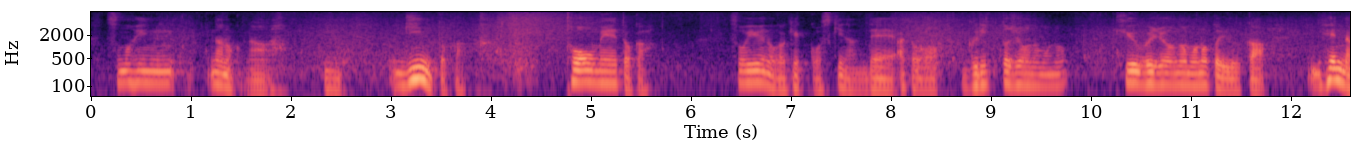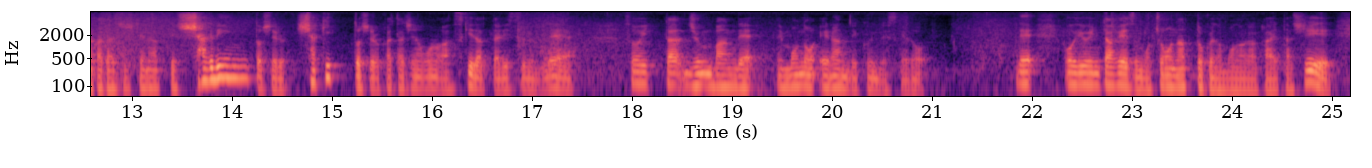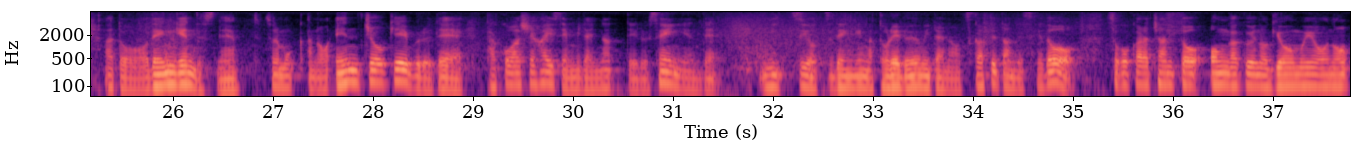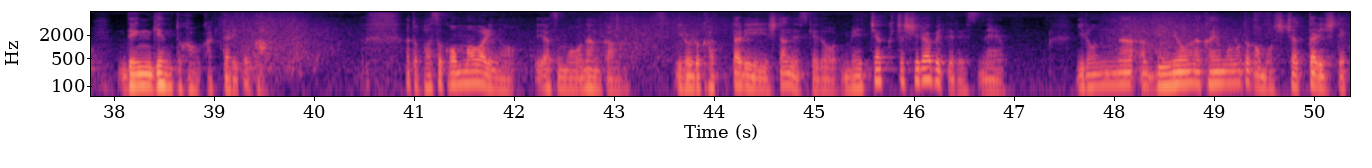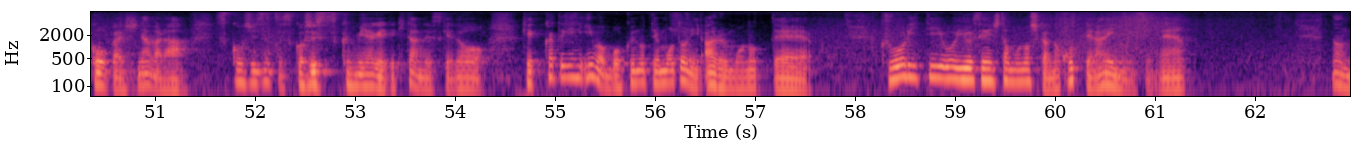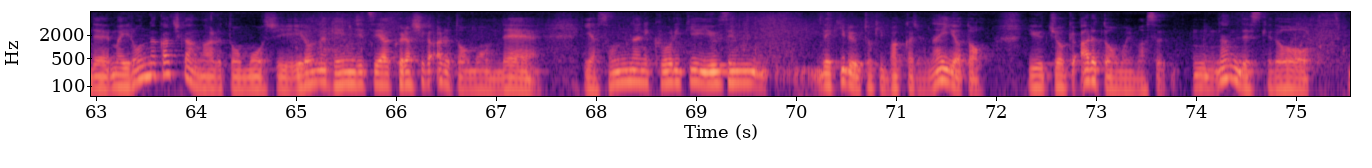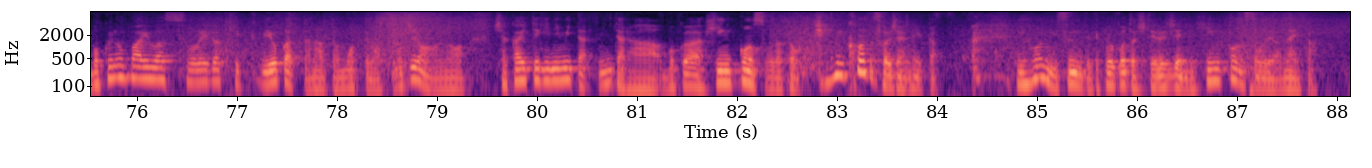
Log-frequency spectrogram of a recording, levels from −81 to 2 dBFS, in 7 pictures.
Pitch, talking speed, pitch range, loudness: 95 Hz, 350 characters per minute, 85-115 Hz, -24 LUFS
